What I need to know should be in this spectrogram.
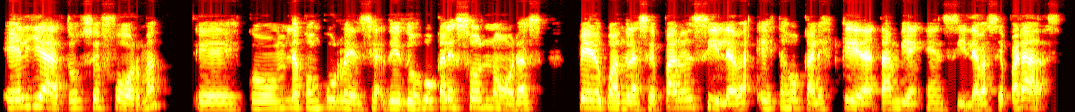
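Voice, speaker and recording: A woman's voice: medium pitch, fairly even intonation, measured pace, a bit bright, dull audio. A woman teacher explaining grammar in a recorded lesson, with fillers and self-corrections.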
